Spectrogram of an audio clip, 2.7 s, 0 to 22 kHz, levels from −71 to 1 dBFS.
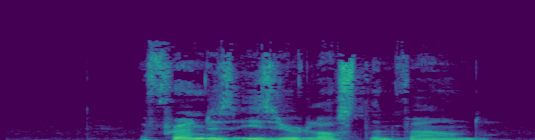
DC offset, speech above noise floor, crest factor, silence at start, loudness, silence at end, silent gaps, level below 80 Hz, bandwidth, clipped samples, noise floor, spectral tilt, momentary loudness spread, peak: under 0.1%; 34 dB; 20 dB; 0.7 s; -25 LUFS; 0.25 s; none; -56 dBFS; 16 kHz; under 0.1%; -59 dBFS; -4 dB/octave; 8 LU; -8 dBFS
